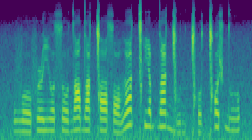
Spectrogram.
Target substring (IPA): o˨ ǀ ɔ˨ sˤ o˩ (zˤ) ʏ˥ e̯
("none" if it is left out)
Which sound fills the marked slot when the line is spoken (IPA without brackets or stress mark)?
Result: ðˤ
